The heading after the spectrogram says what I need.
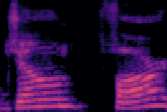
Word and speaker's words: Joan Farr: Senate, Kansas, representing Kansas, Joan Farr. Did I pronounce that correctly, Joan?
